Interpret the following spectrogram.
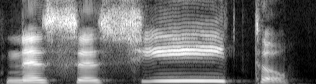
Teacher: You have a vowel at the end, so you push down on the syllable before last, on the penultimate syllable, which makes it necesi.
